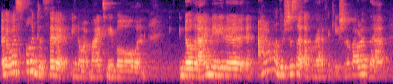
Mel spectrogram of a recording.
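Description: Animated and at normal speed, a medium-pitched woman in her thirties chats about learning to cook, candid and self-mocking, in a casual interview while cooking. She's filmed in her home kitchen on a distant camera mic. There's a roomy sound and a faint hum in the background.

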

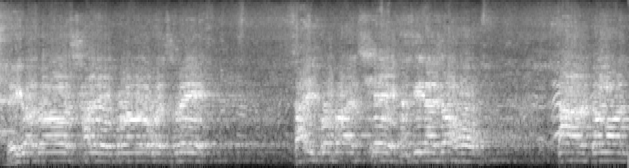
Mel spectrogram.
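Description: A man gives an emphatic political rally speech in short, separated phrases. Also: vocal fry. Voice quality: booming voice. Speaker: parliamentary candidate, political speaker. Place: large public rally, over a PA system. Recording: echoing loudspeakers, distant mic, noisy.

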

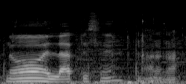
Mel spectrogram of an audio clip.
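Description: A man's voice: mid-range voice, measured pace, a little mellow, soft background music. A young man, hosting a gaming video in casual, chatty commentary, swearing and laughing freely. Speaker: gaming YouTuber host.

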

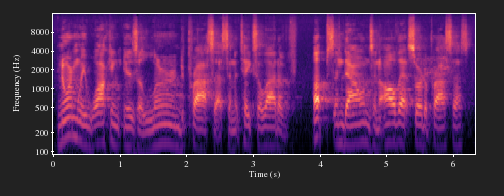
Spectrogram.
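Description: A middle-aged man preaching a sermon in a church, telling a folksy story in a relaxed way and getting loud and lively as it peaks. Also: mid-range voice, normal speed, a little hiss or hum. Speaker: pastor. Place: church sanctuary.

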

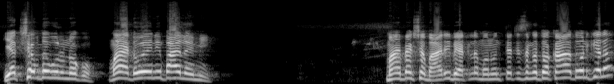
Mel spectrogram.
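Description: A betrayed rustic husband. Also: male voice, extremely high pitch, quick pace, bright, forceful tone. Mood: angry. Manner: accusing, scornful.

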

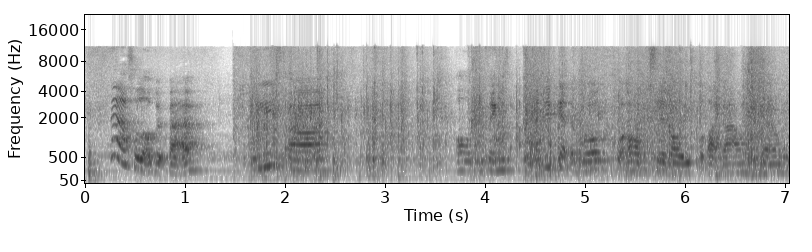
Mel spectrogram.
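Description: A woman's voice: medium pitch, brisk, very noisy. Young woman, student nurse, tired, rambling chatty vlog delivery, filmed at home on a camera set down nearby; roomy echo. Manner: rambling, chatty, self-deprecating, lots of fillers. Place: home, indoors.

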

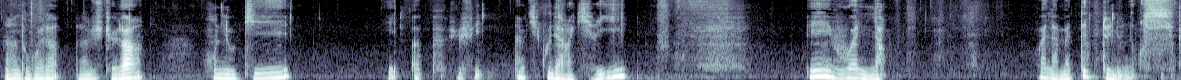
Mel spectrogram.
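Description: Middle-aged woman, chatty craft-tutorial host, husky dark voice, talks straight to viewers. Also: low voice, expressive, takes it slowly, pauses often, no room sound. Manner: chatty, laughs often, addresses viewers directly. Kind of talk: casual craft tutorial talk.

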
